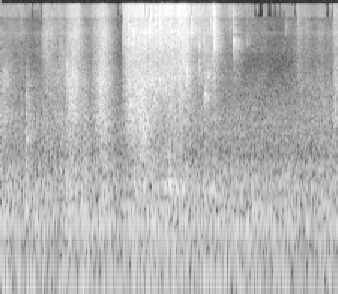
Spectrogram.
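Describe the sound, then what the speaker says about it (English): Tap water runs steadily as Thai basil leaves are rinsed under the faucet, a continuous moderate splashing with no talk. "I'm rinsing it just to get any kind of small particles out from dirt"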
